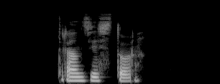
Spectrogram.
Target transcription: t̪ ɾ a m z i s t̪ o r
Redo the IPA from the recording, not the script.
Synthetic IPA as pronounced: t̪ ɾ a n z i s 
